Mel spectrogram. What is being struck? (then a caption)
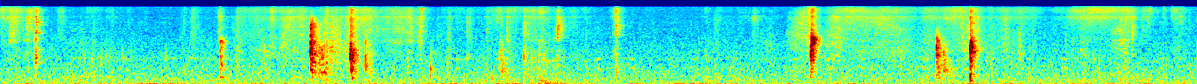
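Hardcover book with paper pages. Fingertips rub and tap across the thick paper pages of a large illustrated hardcover edition of The Hobbit lying open on pink fabric, along with page handling. A soft, bright papery hiss runs throughout, broken by scattered short, crisp taps and rustles that die away almost at once.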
